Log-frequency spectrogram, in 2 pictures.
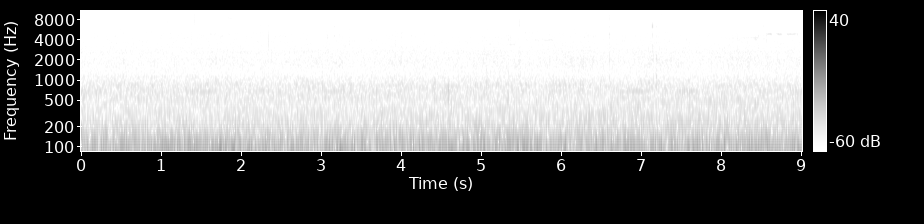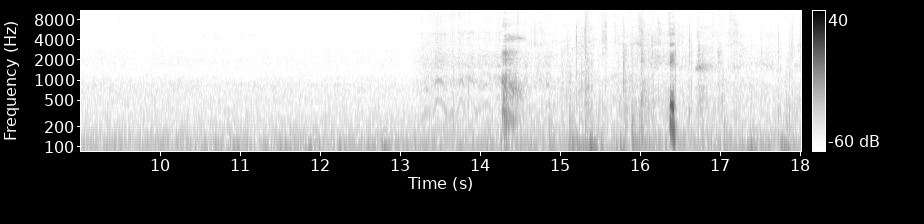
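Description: Faint low wind rumble on the microphone. About thirteen seconds in, a cluster of sharp clicks, knocks and scrapes begins: the rod, reel and line being handled as a small fish is brought in and landed.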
